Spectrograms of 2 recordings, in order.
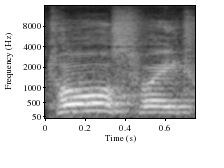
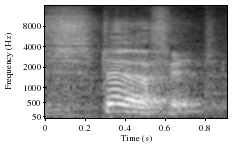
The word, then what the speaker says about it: Storthwaite: And you come eventually you go past Storthwaite Hall. The local pronunciation of it is Sturfit, S-T-U-R-F-I-T, but again it's a Norse name, Storthwaite, S-T-O-R-T-H-W-A-I-T-E, Thwaite.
